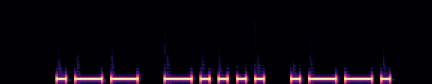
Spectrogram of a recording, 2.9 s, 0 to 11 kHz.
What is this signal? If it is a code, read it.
Morse code, heard as a keyed tone, about 20 wpm, 700 Hz. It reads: W6P
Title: Three Letter-Number Combinations - 20wpm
